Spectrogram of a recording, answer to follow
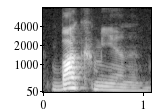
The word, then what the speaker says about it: bakmayanın: yine bir kuralımız var artar alması kuralı bakmayanın diye yazılır ama okurken bakmayanın diye okunur mezarını kazacağım Burada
